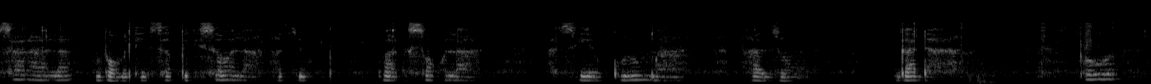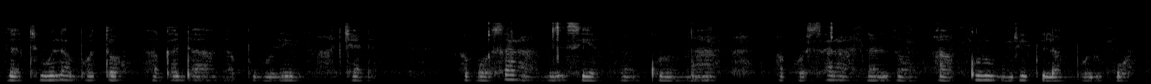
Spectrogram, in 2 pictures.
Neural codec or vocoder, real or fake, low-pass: vocoder, 22.05 kHz, 80 mel bands, HiFi-GAN; fake; 7.2 kHz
